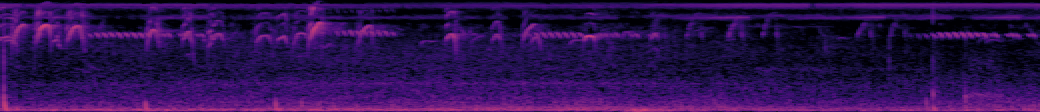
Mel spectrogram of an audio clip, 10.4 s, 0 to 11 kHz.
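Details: Azure-winged magpie calls recorded on 29 September 2024: a burst of short, sharp, rising and falling chirps clustered in the first four seconds, then a few scattered notes, over a steady high insect trill and low background rumble.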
